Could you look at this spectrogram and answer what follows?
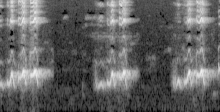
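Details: Asian koel calls from a night-time lure file: three wavering whistled phrases, each about a second long and climbing slightly in steps, separated by pauses of nearly a second.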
